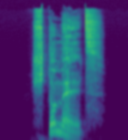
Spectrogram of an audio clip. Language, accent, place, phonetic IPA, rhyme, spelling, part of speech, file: German, Germany, Berlin, [ˈʃtʊml̩s], -ʊml̩s, Stummels, noun, De-Stummels.ogg
- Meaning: genitive singular of Stummel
